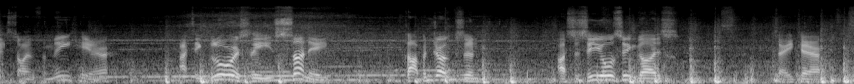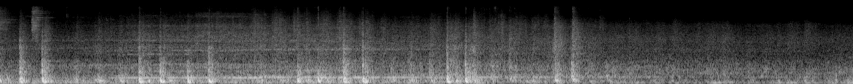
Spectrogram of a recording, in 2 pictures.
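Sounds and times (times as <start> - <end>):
train hum: 0.0 - 17.0.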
